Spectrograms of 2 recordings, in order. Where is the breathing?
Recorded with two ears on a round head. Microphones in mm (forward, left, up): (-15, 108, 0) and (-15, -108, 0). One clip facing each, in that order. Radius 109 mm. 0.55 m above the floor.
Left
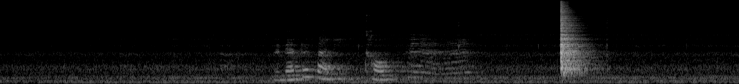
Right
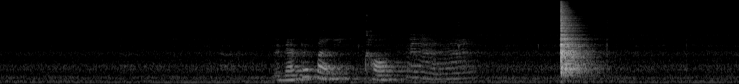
I don't hear breathing.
